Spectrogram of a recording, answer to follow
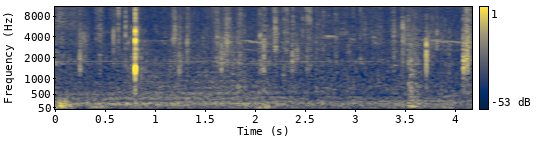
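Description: Footsteps of several people in flip-flops and bare feet walking on wet asphalt: scattered light slaps and clicks, one sharper click about a second in, over a low steady hum.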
